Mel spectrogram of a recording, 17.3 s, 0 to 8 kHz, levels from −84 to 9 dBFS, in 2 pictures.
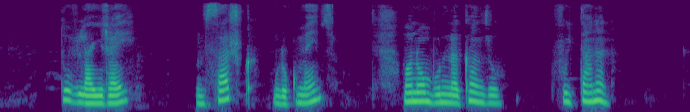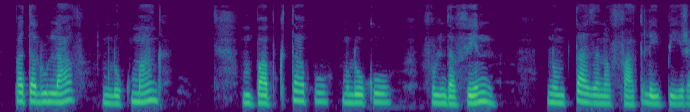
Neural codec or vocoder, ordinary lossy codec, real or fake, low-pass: none; AAC, 32 kbps; real; 7.2 kHz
